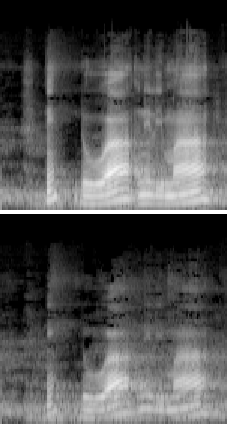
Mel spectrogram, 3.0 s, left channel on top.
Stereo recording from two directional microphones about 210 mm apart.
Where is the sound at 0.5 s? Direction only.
35° left (ahead or behind).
